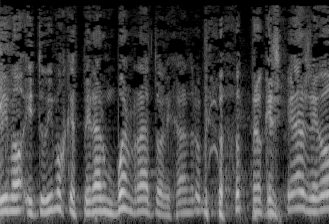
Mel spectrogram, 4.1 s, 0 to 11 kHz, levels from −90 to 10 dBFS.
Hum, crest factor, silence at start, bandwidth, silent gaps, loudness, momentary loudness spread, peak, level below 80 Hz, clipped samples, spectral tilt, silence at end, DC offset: none; 16 dB; 0 s; 10.5 kHz; none; -22 LUFS; 9 LU; -4 dBFS; -60 dBFS; under 0.1%; -6 dB/octave; 0 s; under 0.1%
